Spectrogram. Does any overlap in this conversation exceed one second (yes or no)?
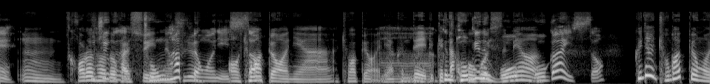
yes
